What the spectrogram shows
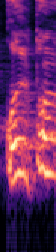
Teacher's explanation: قلتم میم میں اظہار شفوی ہو رہا ہے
